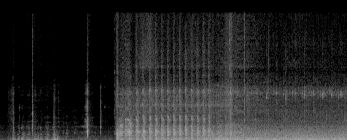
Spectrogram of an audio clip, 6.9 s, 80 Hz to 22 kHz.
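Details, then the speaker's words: 2015 Isuzu D-Max 4JJ1 diesel, 314,000 on the clock, started after replacing a main fuel filter clogged by old bad fuel and hand-priming the system. A few quiet clicks, then it catches at once and settles into a steady, even idle with no air hunting; normal start. "And it's alive again."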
